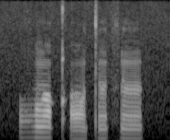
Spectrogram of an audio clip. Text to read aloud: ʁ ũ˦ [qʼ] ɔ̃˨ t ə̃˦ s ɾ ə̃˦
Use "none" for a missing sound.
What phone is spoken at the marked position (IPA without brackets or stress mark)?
qʼ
